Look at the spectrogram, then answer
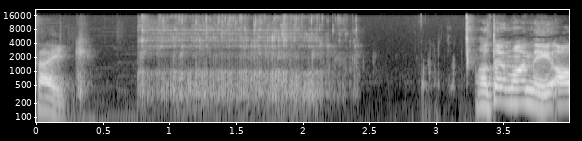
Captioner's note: sips tea loudly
